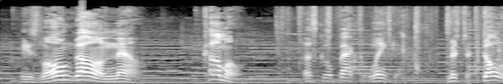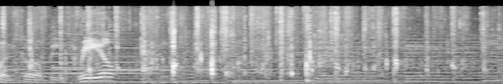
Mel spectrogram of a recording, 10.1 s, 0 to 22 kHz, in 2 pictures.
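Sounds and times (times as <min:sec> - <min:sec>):
speech: 0:00.2 - 0:06.3
horse hooves clip-clopping at a walking pace: 0:02.8 - 0:10.0.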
